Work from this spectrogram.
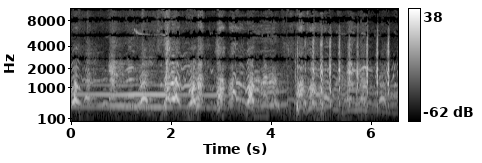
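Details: A litter of puppies, eight weeks old, in a chorus of drawn-out harmonic howls and rising-falling whines, broken up by rapid, choppy yelps toward the end.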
